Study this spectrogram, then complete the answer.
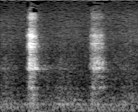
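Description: A person imitates a baby gasping for breath, making two short, sharp breathy gasps about half a second apart, close and fairly loud against a quiet room background.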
